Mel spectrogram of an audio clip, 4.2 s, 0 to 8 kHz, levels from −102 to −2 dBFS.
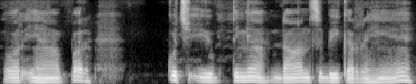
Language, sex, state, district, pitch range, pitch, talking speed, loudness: Hindi, male, Uttar Pradesh, Lalitpur, 115-130 Hz, 120 Hz, 145 wpm, -18 LUFS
